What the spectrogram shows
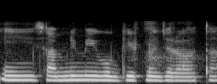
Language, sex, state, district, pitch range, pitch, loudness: Bhojpuri, female, Uttar Pradesh, Gorakhpur, 190-200 Hz, 195 Hz, -14 LUFS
